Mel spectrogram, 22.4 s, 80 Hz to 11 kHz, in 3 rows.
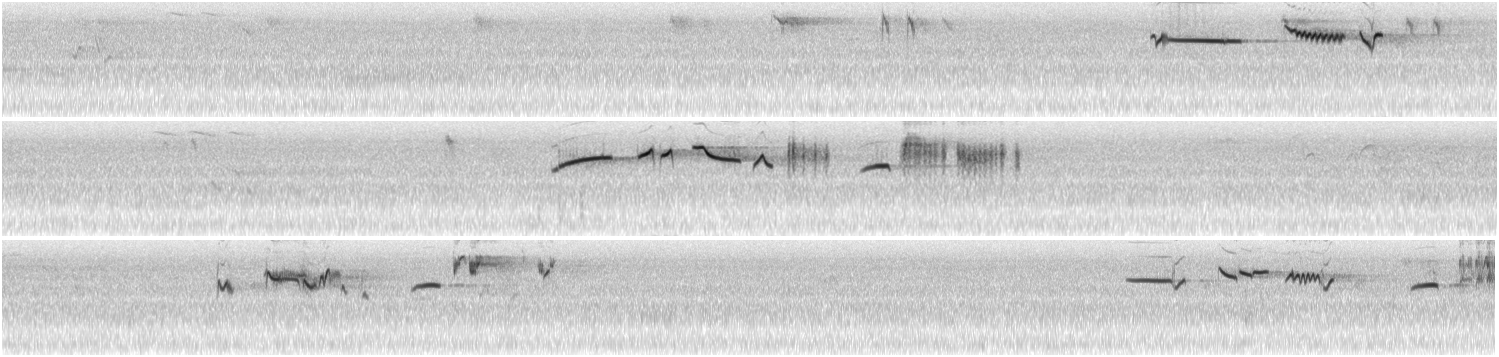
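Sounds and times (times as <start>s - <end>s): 
faint steady hiss: 0.0s - 22.3s
Blue-and-white flycatcher song of clear slurred whistles and sharp high notes: 5.7s - 7.3s, 10.2s - 12.6s, 16.0s - 17.8s, 20.6s - 22.3s.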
